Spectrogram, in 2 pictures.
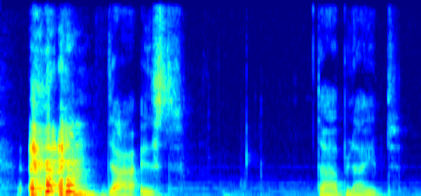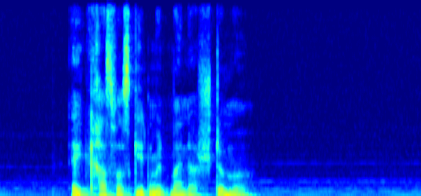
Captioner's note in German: räuspern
